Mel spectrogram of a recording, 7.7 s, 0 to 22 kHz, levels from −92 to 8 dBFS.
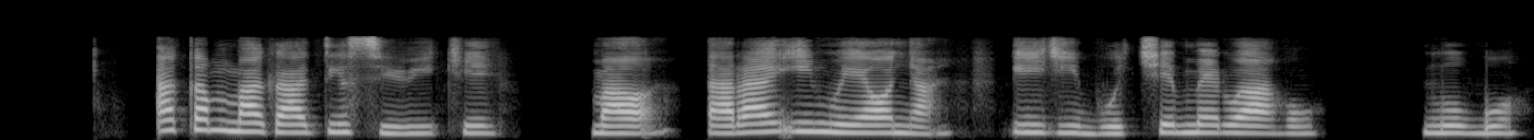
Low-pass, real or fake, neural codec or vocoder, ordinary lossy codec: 7.2 kHz; fake; codec, 16 kHz, 1 kbps, FunCodec, trained on Chinese and English, 50 frames a second; none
